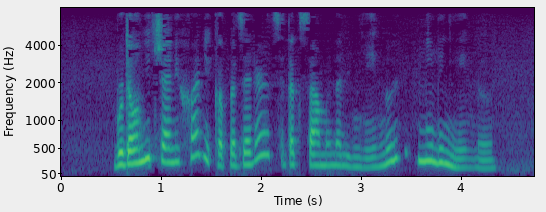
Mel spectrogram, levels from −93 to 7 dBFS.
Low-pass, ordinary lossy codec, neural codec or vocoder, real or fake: 7.2 kHz; MP3, 32 kbps; codec, 16 kHz, 0.8 kbps, ZipCodec; fake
